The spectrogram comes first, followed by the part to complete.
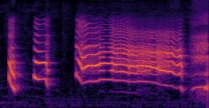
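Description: High-pitched squealing laughter: a few quick falling yelps, then one long high-pitched squeal about a second in.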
